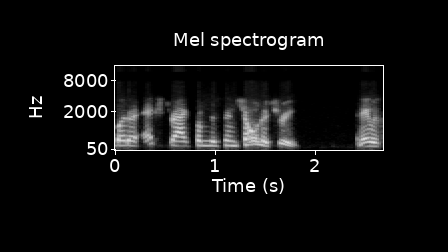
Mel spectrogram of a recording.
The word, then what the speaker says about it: cinchona: How you spell that? CINCHONA, cinchona bark.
